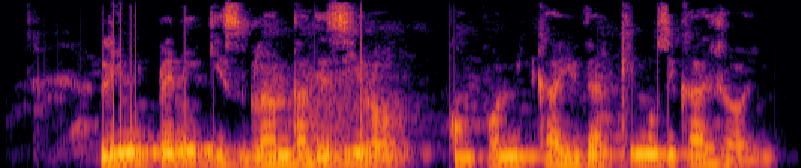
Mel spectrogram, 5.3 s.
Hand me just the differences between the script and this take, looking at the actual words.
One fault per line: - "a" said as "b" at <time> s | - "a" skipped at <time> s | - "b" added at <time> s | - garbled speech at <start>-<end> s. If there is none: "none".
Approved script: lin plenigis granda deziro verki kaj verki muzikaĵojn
- "verki" said as "komponi" at 3.0 s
